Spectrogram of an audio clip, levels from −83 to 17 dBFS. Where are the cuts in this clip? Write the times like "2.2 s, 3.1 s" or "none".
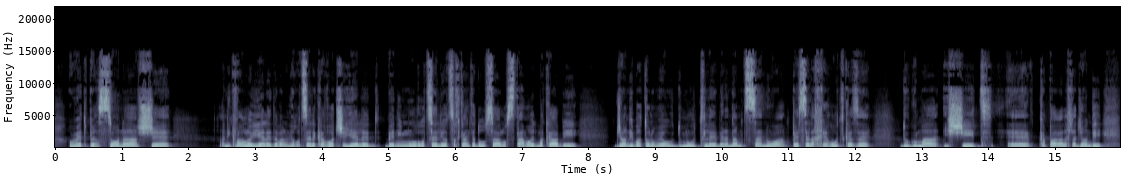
14.8 s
